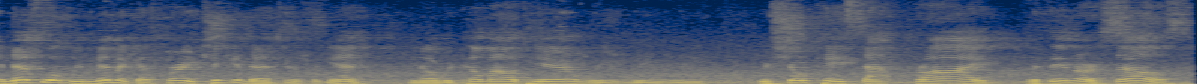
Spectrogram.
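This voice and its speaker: A man's high voice with lively intonation at a moderate pace, over noticeable background noise. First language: Diné (Navajo). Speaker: powwow dancer. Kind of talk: cultural presentation to audience. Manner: halting, many fillers.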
